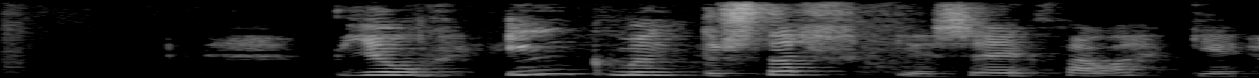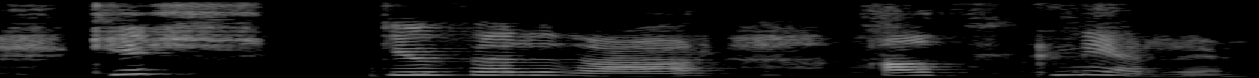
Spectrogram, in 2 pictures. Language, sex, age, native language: Icelandic, female, 12, Icelandic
